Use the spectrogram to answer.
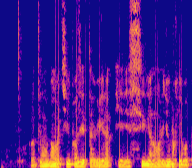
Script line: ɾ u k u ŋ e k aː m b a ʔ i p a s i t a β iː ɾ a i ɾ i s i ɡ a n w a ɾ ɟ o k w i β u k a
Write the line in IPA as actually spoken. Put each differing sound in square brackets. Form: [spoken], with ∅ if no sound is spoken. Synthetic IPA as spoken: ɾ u [t] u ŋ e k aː m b a [c] i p a [z] i t a β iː ɾ a i ɾ i s i ɡ a n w a ɾ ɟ o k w i β u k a

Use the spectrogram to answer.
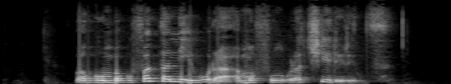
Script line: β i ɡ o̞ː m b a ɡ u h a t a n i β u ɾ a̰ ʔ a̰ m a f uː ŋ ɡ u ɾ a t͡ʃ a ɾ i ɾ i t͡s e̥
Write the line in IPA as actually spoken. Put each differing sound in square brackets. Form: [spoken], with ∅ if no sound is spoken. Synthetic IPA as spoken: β [a] ɡ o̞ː m b a ɡ u [f] a t a n i β u ɾ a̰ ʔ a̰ m a f uː ŋ ɡ u ɾ a t͡ʃ [i] ɾ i ɾ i t͡s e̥

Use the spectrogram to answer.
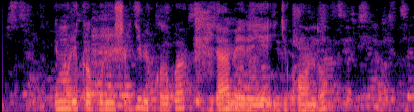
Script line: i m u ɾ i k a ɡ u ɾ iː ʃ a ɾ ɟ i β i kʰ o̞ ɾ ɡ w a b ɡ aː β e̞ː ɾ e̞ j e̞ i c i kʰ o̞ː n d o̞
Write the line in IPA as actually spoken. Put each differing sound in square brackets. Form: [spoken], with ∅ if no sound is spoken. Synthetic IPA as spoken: i m u ɾ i k a ɡ u ɾ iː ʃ a ɾ ɟ i β i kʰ o̞ ɾ ɡ w a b [ɟ] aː β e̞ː ɾ e̞ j e̞ i [ɟ] i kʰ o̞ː n d o̞

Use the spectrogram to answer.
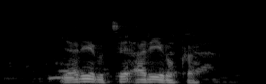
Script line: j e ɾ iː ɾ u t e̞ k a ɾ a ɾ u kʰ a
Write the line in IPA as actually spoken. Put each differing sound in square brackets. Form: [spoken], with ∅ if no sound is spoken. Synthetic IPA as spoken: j [a] ɾ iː ɾ u [t͡s] e̞ [ʔ] a ɾ [i] ɾ u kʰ a

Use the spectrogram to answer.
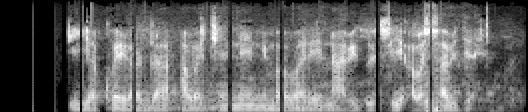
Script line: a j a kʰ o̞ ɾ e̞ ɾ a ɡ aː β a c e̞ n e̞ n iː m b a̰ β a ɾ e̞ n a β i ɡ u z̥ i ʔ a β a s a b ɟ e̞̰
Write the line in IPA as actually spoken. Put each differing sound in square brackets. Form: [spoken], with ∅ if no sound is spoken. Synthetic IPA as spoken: [i] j a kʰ o̞ ɾ e̞ ɾ a ɡ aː β a c e̞ n e̞ n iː m b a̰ β a ɾ e̞ n a β i ɡ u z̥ i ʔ a β a s a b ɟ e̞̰

